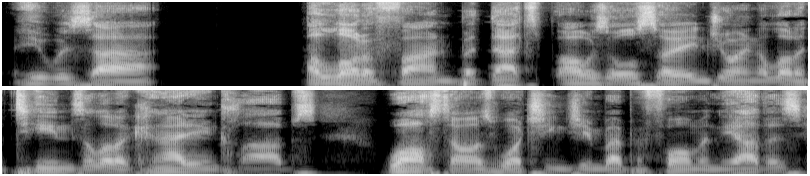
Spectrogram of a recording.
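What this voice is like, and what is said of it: Hoarse, weak voice. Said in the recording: “my voice is a little less than here today ... we've started the podcast with no fucking voice”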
